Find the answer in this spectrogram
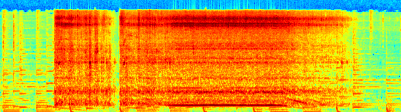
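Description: Electric mixer grinder running, blending wet beetroot pesto in its steel jar. It comes on about a second in for a short burst, stops briefly, then runs again for about four seconds and winds down near the end.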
